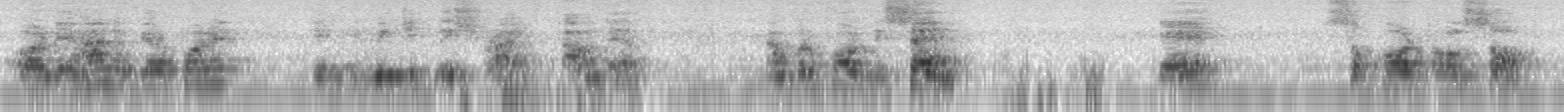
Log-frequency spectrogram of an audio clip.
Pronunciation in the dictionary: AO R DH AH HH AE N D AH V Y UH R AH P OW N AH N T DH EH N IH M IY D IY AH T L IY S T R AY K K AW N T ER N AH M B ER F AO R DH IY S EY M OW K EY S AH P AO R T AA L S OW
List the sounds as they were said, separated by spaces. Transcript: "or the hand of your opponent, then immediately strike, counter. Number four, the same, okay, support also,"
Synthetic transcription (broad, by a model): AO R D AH HH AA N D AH B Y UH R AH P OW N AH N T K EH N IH M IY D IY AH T L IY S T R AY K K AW N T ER N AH M B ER F AO R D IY S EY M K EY S AH P AO R T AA L S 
